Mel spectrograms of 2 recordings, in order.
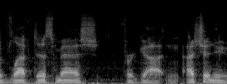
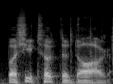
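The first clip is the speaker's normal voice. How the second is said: loud mock lament; 4 semitones higher, 7 dB louder than usual.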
